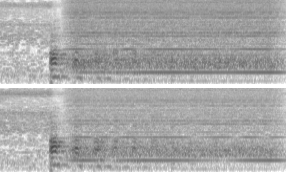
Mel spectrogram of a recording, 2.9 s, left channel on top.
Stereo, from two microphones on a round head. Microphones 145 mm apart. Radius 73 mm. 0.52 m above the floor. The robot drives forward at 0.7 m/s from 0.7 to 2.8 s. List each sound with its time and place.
0.5 s laughter: 15° right (ahead or behind), 2 m; by 2.3 s 30° right (ahead or behind), 1.2 m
